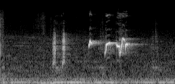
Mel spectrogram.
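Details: Wild Iraqi bulbul (White-eared bulbul), refined Alwazi style: a pair of soft chips, then a fast, liquid phrase of slurred whistled notes lasting about half a second.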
